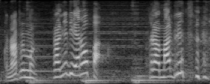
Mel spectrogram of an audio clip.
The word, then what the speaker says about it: Real: Real Madrid. Real, bacanya real Makanya bukan susah real.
